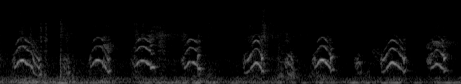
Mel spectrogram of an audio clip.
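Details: Beagle puppy in a play fight, yelping repeatedly with high arched whining yips about twice a second, each bright and clear over soft low scuffling.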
